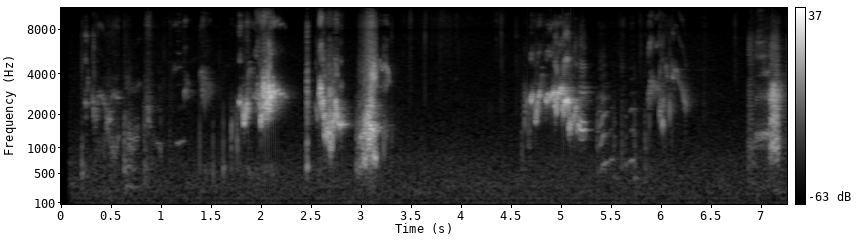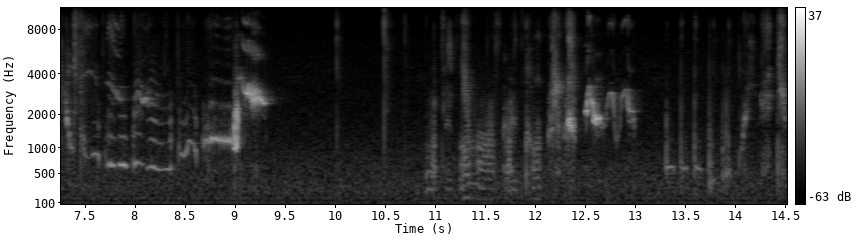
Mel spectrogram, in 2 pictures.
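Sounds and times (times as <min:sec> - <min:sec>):
budgerigar warbling: 0:00.4 - 0:03.4, 0:04.6 - 0:06.3, 0:06.9 - 0:09.4, 0:10.9 - 0:14.5.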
